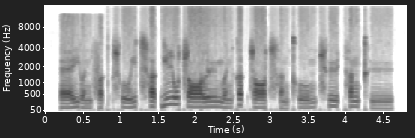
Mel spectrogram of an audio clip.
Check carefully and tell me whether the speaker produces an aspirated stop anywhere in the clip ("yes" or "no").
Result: yes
